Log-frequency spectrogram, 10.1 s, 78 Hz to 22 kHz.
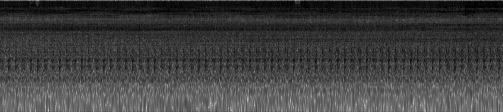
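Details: Alfa Romeo 2.4 JTDm diesel idling warm at 90°C water temperature, with an even knock about twice a second over the clatter; the knock appears once hot, source unclear.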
